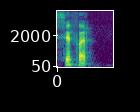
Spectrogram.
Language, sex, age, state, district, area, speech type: Kashmiri, male, 18-30, Jammu and Kashmir, Kupwara, rural, read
